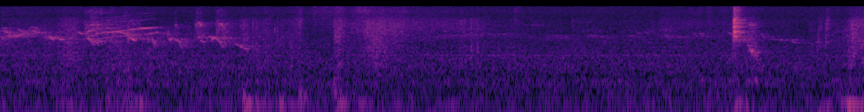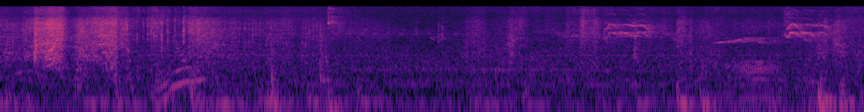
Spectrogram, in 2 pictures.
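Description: Outdoor ambience with small birds chirping in short high calls near the start and again near the end. A couple of brief rustling noises about halfway through are the loudest sounds, over a low steady hum.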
